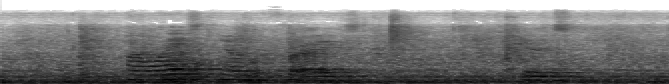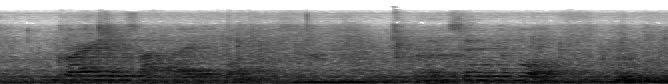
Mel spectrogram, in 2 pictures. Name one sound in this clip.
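An elderly woman speaks calmly through a microphone in an echoing hall.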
